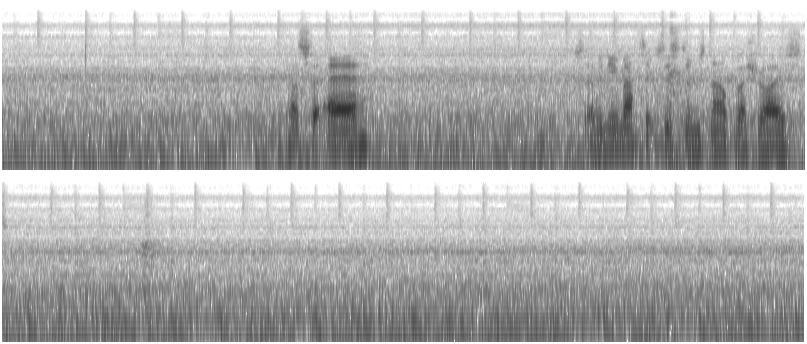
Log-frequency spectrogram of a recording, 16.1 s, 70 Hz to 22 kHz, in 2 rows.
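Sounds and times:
auxiliary power unit drone: 0:00.0 - 0:16.0
faint steady whine: 0:00.0 - 0:16.0.

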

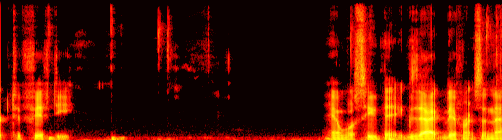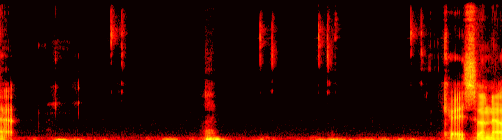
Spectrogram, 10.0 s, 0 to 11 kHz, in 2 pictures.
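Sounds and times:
computer mouse clicks: 0:01.0 - 0:02.4, 0:05.5 - 0:06.4, 0:07.6 - 0:08.5, 0:09.1 - 0:09.4.

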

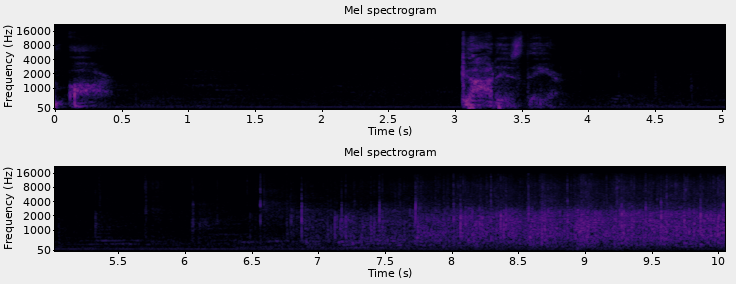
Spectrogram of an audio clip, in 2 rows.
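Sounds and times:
faint low hum: 0:00.0 - 0:07.8
man's voice: 0:03.0 - 0:03.8.

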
